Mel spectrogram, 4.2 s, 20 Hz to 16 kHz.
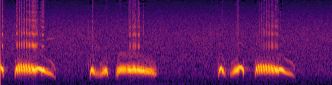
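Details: Crisp-voiced spotted dove used as a decoy, calling in the "kuk 1" style: three phrases, each a long mellow coo that sags at the end, linked by quick paired notes and repeated about every second and a half.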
